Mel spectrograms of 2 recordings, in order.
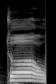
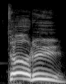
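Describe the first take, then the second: First: The name is said as one French syllable. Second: The name is said as two Japanese-style syllables. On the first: "ou Thor" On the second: "la prononciation à la japonaise. Donc, je fais un effort pour vous"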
